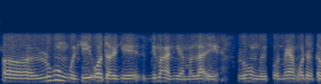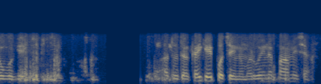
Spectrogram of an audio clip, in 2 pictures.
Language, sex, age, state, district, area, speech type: Manipuri, male, 30-45, Manipur, Kakching, rural, conversation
